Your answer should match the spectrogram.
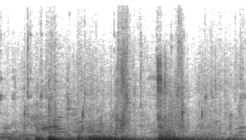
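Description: People talking in the background, short unclear phrases, with a couple of brief knocks about a second in and near the end.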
